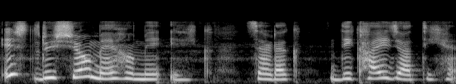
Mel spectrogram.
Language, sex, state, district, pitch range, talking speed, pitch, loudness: Hindi, female, Himachal Pradesh, Shimla, 235-295 Hz, 120 wpm, 260 Hz, -14 LUFS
